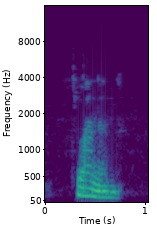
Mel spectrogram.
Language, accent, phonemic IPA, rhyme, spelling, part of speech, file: English, Southern England, /ˈflæn.ən/, -ænən, flannen, adjective, LL-Q1860 (eng)-flannen.wav
- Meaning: Made of flannel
